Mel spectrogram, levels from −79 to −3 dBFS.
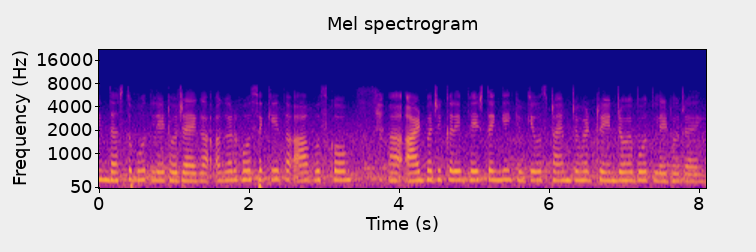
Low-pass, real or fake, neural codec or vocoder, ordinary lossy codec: none; real; none; none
